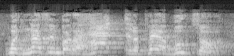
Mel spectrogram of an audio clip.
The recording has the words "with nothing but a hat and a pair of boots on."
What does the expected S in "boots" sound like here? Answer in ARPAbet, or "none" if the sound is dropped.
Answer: S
